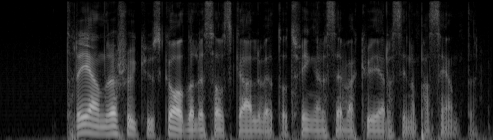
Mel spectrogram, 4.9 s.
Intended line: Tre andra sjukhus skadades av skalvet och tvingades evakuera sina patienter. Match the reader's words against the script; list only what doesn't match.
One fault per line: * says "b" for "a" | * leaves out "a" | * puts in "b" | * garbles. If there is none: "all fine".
all fine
